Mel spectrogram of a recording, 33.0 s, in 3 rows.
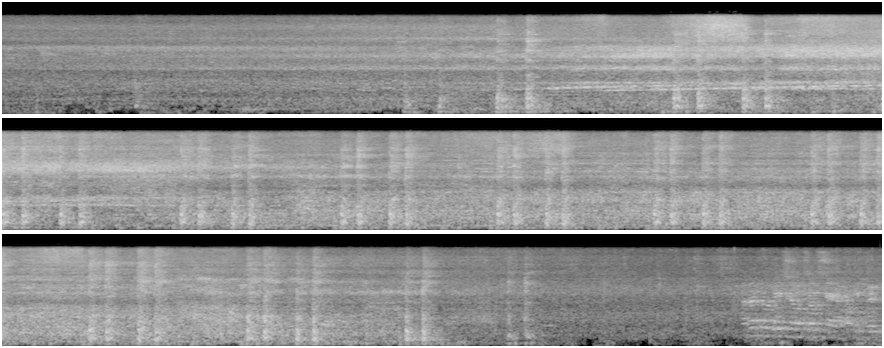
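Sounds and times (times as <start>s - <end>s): train running rumble: 1.3s - 28.9s.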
